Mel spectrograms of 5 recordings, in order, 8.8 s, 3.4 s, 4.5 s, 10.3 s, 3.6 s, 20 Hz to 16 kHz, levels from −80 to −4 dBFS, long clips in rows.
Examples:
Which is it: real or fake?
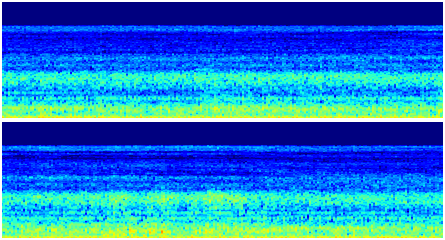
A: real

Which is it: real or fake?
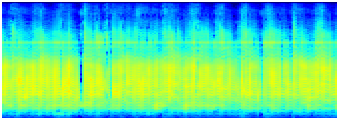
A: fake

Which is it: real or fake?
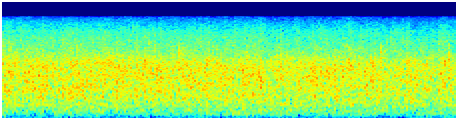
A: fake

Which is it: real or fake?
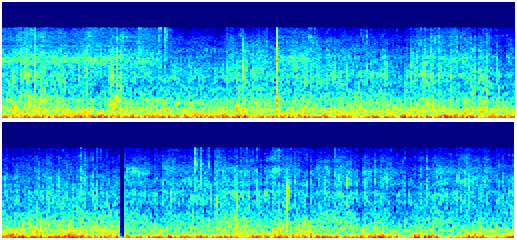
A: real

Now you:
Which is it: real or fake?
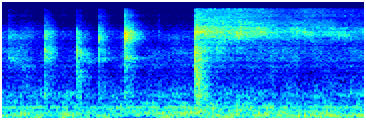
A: fake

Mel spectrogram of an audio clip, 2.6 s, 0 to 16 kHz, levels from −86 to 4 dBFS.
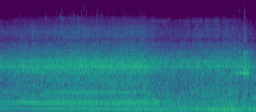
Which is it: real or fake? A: real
